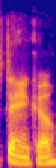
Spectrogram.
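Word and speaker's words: Danko: Hopefully I pronounced his name correctly. Yeah, it's Denko.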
